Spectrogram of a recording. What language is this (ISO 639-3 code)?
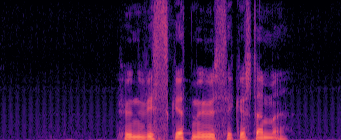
nor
